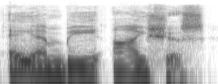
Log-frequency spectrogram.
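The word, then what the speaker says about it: ambitious: Stress the first syllable in ambishious but the second in procrastinate.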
